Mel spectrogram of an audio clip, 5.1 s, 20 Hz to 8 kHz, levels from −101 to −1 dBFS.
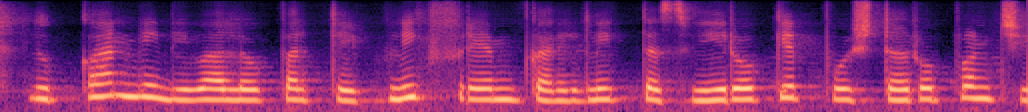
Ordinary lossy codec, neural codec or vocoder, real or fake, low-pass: none; codec, 16 kHz, about 1 kbps, DyCAST, with the encoder's durations; fake; none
